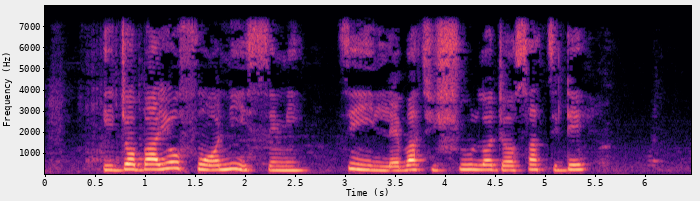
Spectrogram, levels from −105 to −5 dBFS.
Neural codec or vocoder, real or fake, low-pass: none; real; 7.2 kHz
